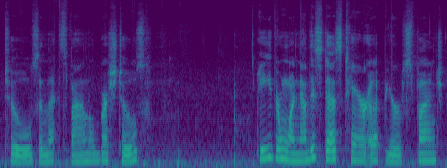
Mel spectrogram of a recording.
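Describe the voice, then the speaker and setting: A middle-aged woman hosts a craft channel, chatting casually through a tutorial in a low-pitched, slightly rough morning voice. She laughs at her own mistakes, and there is slight background noise.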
